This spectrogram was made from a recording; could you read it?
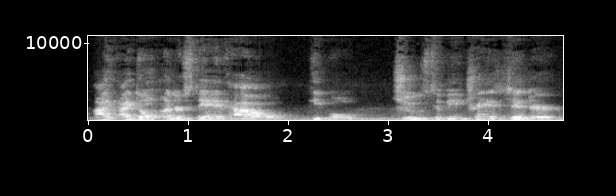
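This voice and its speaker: A man's voice: mid-range voice, unhurried, noisy background. A man asking questions hesitantly in a group discussion, stammering and restarting. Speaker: panelist. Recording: echoey room, distant mic.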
